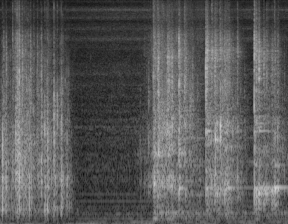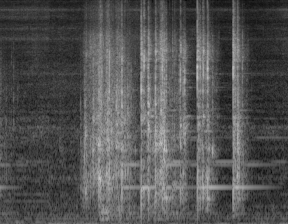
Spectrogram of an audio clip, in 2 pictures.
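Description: Snail shells clattering in a stainless steel bowl as they are scooped from a plastic tub and tipped into a pot of water to be boiled. Three bursts of clatter, with the metal bowl ringing briefly.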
